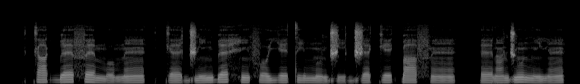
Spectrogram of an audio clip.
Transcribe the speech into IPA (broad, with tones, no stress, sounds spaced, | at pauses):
k a˦ ɡ͡b ɛ˦ f ɛ˦˨ m o˨ m ɛ̃˧ | k ɛ˨ d͡ʒ ĩ˨˦ ɡ͡b ɛ˦ h ĩ˧ f o˧ j e˦ t i˧ m ũ˨ d͡ʒ i˨ d͡ʒ ɛ˧ k e˦ k͡p a˦ f ɛ̃˧ | ɛ˨ ɾ ã˨˦ d͡ʒ ũ˦˨ n ĩ˨ j ɛ̃˨˦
